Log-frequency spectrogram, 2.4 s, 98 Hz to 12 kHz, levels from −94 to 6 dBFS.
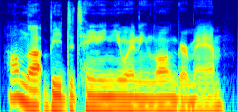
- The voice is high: No, low, 105 Hz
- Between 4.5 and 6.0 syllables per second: No, 6.2 syllables/s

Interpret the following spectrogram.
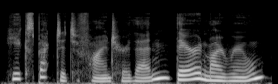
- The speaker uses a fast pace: Yes, fast, 215 wpm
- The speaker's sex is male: No, female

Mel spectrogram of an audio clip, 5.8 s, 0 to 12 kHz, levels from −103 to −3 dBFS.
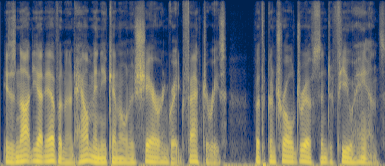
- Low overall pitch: Yes, very low, 90 Hz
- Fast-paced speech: Yes, fast, 220 wpm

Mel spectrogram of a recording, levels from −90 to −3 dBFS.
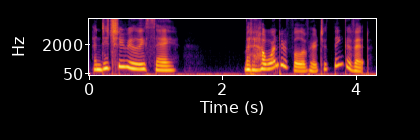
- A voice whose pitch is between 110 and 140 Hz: No, high, 230 Hz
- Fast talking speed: No, average, 180 wpm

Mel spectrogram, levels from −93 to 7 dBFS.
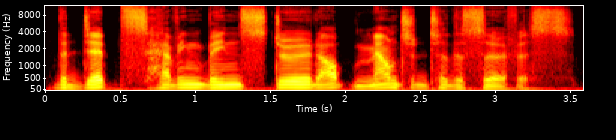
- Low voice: Yes, low, 100 Hz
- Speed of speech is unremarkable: Yes, average, 165 wpm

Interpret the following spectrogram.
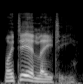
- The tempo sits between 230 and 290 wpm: No, fast, 215 wpm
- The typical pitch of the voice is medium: Yes, medium, 145 Hz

